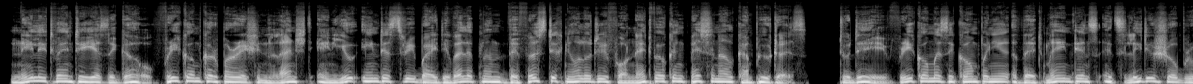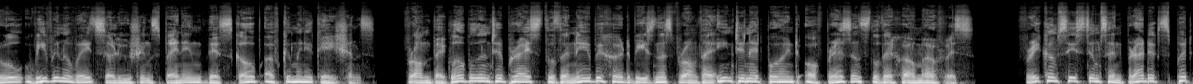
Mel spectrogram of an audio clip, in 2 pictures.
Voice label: LOW MALE VO ENG RUS

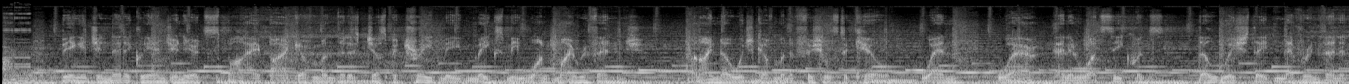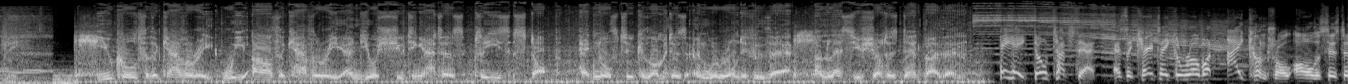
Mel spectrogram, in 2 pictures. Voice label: Gaming Character voices

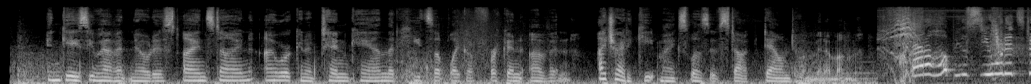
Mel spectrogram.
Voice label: Animation

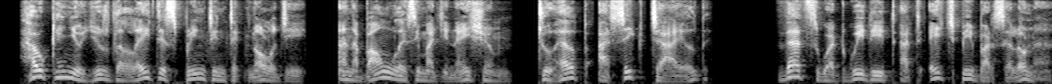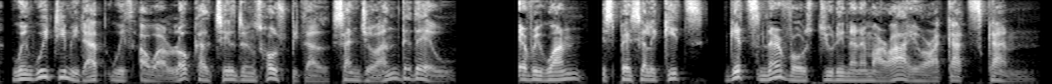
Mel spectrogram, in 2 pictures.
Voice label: English with Spanish Castilian Accent

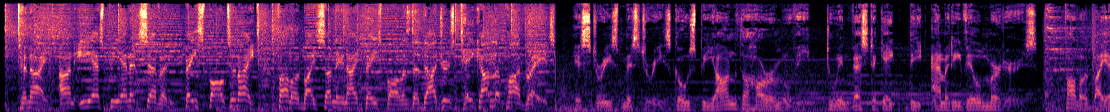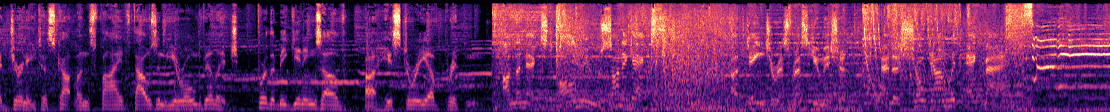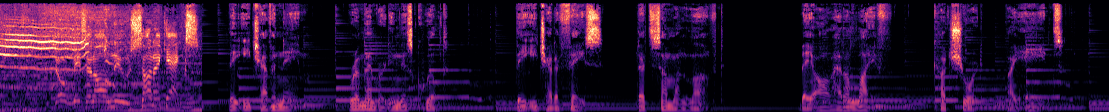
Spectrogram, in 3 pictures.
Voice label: Promos Voice Over

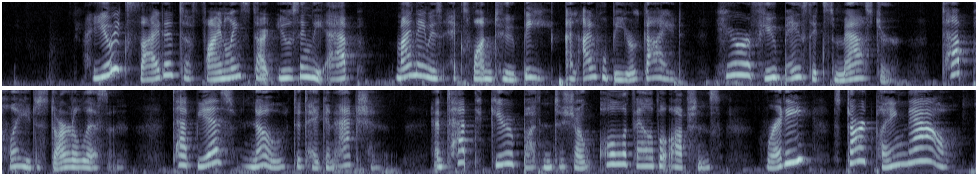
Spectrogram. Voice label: animation video game

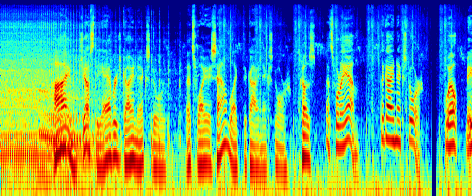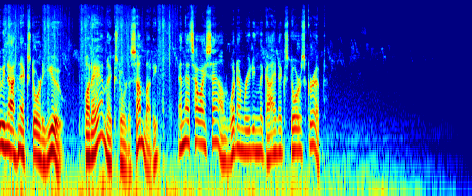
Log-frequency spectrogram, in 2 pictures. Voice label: guy next door

